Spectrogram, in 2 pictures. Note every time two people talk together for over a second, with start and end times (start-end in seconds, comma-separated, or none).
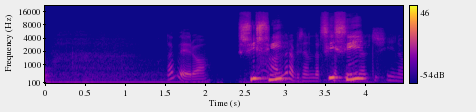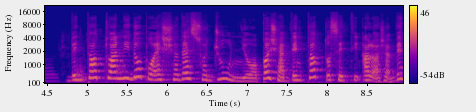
2.6-4.0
